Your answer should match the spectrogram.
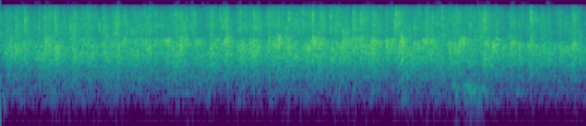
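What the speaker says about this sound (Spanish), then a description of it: "Den aplauso al Señor." A church congregation applauding during a pastor's sermon, loud, dense and sustained clapping filling the room evenly from start to finish.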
